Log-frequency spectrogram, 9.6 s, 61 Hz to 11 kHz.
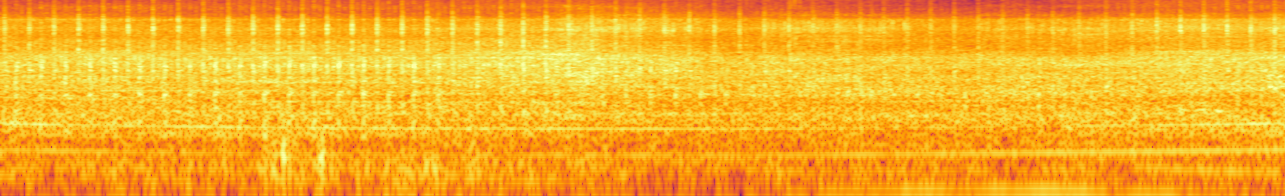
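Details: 2008 Hyundai Sonata, hood open at idle: steady sharp clicking about 160 per minute over smooth idle; code P0011 present, cause unknown.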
